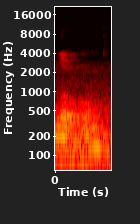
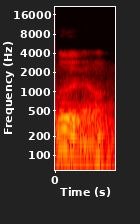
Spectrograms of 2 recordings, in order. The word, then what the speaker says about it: Louisville: louisville and louisville and people who live here called lowell people who came here call it louisville and the people who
